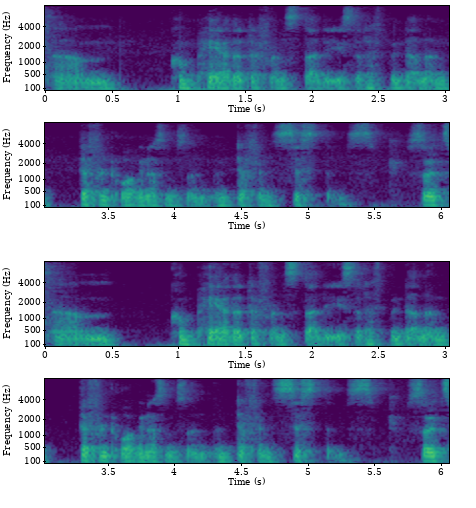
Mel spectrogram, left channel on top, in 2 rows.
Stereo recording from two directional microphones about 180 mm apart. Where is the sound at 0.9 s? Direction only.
15° right (ahead or behind).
